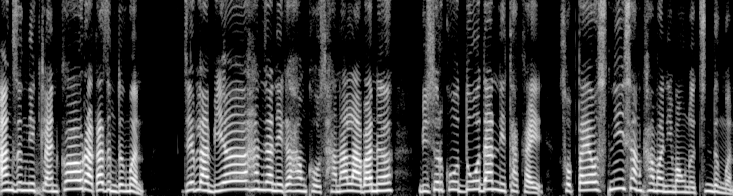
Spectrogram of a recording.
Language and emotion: Bodo, angry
